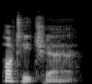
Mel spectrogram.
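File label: "potty chair", British English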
